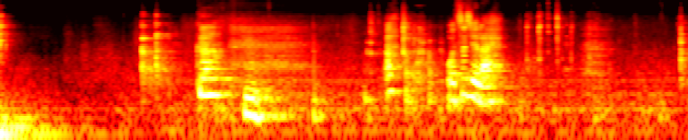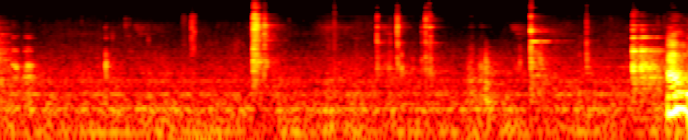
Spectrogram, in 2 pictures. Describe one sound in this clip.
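Dishes and spoons clink on a table.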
